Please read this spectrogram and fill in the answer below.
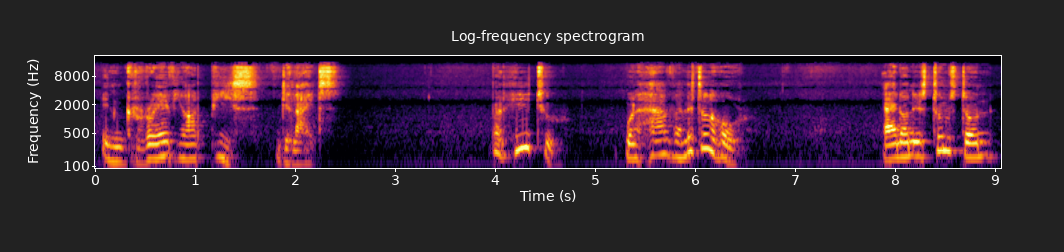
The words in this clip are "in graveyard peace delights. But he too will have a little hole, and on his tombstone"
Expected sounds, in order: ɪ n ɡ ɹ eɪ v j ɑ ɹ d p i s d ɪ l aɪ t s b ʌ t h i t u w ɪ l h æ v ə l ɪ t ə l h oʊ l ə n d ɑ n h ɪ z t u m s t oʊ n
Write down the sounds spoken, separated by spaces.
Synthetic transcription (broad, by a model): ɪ n ɡ ɹ eɪ v j ɑ ɹ d p i s d ɪ l aɪ t s b ʌ t h i t u w ɪ l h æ v ə l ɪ t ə l h oʊ l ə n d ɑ n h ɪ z t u m s t oʊ n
